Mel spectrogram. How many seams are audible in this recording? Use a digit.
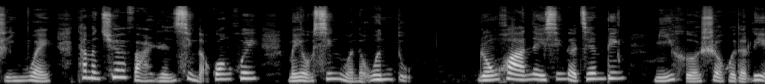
0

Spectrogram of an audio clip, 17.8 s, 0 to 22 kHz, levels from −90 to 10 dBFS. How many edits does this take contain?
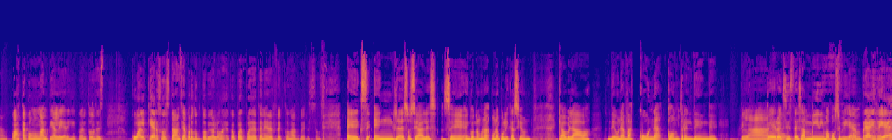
2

